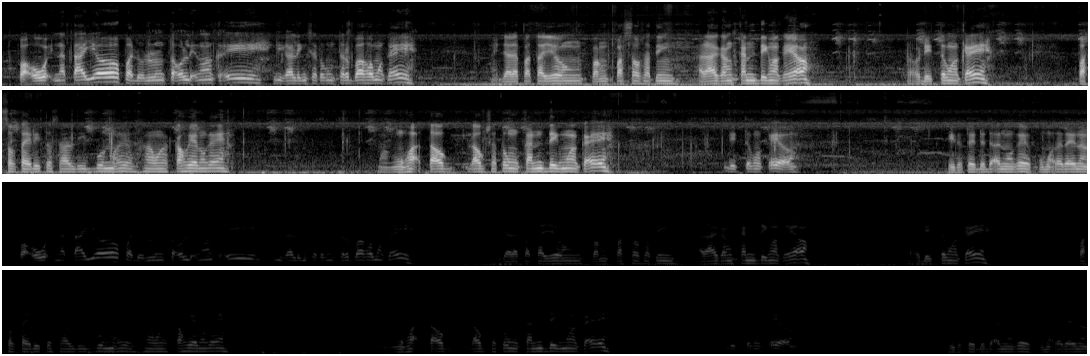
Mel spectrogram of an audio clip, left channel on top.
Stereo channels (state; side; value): quieter; right; 38.3 dB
